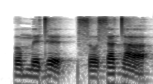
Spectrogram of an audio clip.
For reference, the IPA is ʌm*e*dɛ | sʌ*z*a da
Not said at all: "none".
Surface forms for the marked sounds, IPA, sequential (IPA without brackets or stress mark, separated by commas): ɛ, s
